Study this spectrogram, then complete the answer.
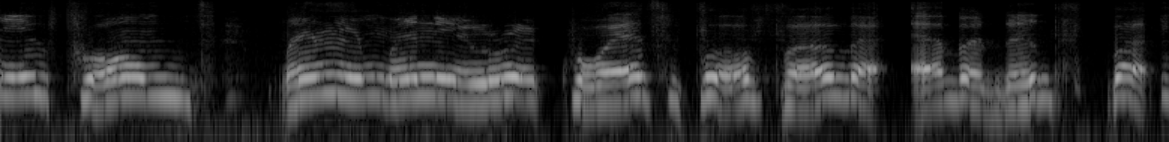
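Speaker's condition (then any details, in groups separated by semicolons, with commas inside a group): Cerebral palsy; powerchair user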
